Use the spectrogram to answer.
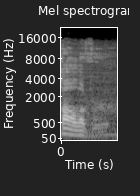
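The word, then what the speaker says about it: Taliaferro: paper after all uh this is talaferro talaferro or is it oliver is stanton stanton or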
